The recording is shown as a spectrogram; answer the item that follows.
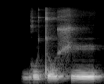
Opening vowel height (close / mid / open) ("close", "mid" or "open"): mid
